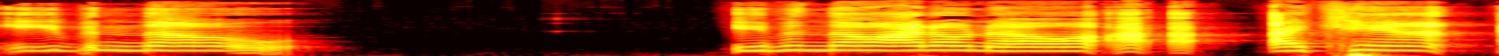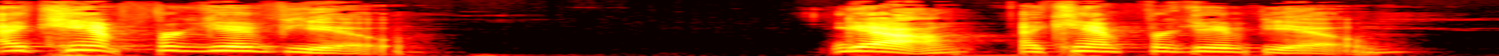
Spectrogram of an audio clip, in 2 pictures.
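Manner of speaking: tearful, faltering speech while crying. Retelling a scene of a phone call to a dad, crying while talking. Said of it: "I'm fucking crying talking about it".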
